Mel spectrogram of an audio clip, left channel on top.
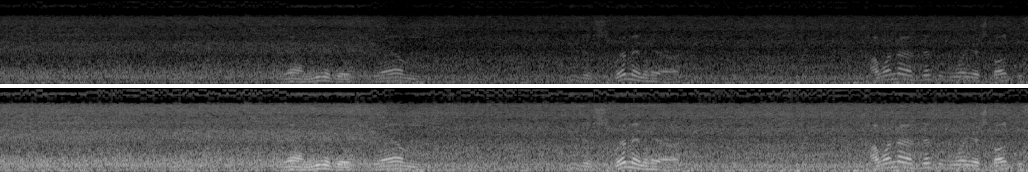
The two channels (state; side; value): quieter; left; 14.5 dB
